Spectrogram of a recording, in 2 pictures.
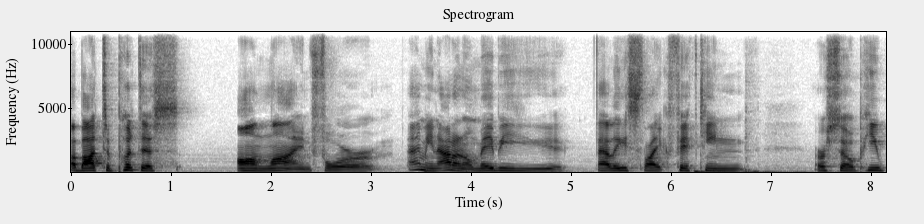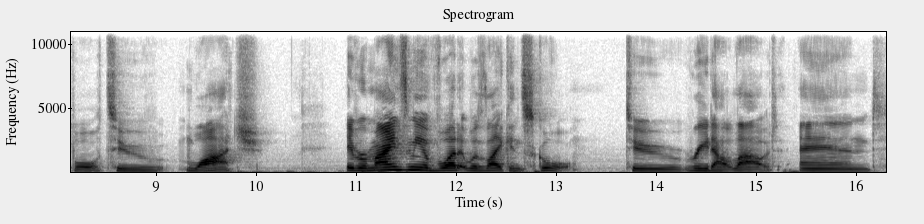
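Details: Adult man who stutters, speaking spontaneously; he says this recording shows a day when his overall speech isn't so good; stuttering.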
